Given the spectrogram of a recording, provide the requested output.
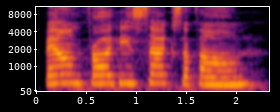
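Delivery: high slow called-out find; yell. A narrator's reading. Froggy yelling his find to everyone. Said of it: "yelled Max".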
